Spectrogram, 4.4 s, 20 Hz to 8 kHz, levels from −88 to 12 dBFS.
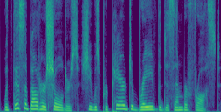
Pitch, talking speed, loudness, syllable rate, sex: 205 Hz, 175 wpm, -17 LUFS, 4.7 syllables/s, female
